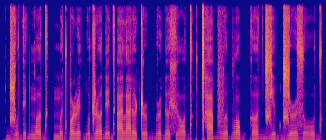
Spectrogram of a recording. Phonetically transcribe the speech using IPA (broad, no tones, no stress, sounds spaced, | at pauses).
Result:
d͡ʑ o d ɾ e d ŋ͡m ʌ d | m ə d k͡p ɔ ɭ ɛ ɡ͡b o d ɭ ʌ ɗ e d ʔ a l a ɾ ə ʈ ə˞ b ɡ͡b ə˞ ɗ ə xʲ ɔ d | ǀʰ a b v ə b lˠ o b k ʌ d d͡ʑ e b d͡ʑ ə˞ z o d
